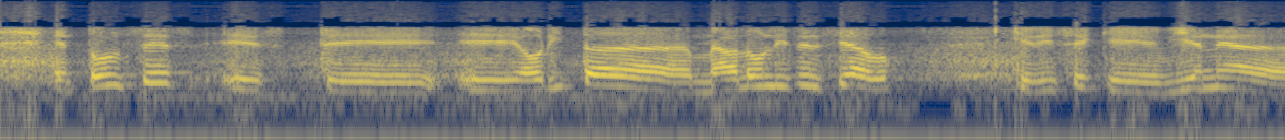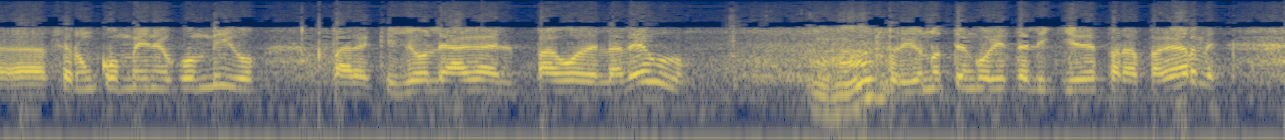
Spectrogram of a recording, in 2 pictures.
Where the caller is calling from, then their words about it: Emiliano Zapata, Tabasco, Mexico; Yo les hablo de Emiliano Zapata, Tabasco.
